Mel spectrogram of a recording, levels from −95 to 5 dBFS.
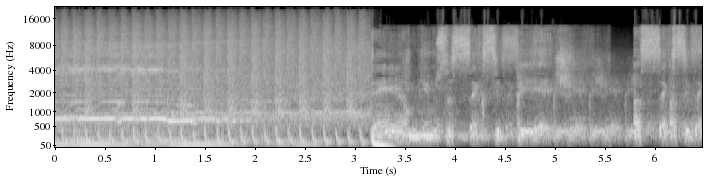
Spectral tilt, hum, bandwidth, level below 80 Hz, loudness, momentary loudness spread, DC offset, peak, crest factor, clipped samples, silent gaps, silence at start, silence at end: -3 dB/octave; none; over 20 kHz; -24 dBFS; -12 LUFS; 6 LU; under 0.1%; 0 dBFS; 12 dB; under 0.1%; none; 0 s; 0 s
